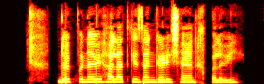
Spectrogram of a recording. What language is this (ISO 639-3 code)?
pus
